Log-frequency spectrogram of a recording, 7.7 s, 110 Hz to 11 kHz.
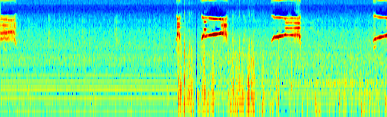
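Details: Osprey recorded at Port Lincoln, 18 December 2020, giving sharp whistled calls that rise in pitch. One call opens the recording, a quiet hum follows, then a burst of rustling and four more upslurred whistles, spaced about a second or more apart.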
